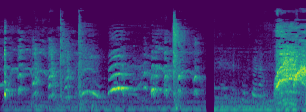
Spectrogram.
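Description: People laughing and shrieking, with a couple of sharp smacks in among the laughter. A brief dropout, then a sudden louder burst of voices near the end.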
